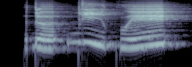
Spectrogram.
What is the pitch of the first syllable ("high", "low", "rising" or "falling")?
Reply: low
